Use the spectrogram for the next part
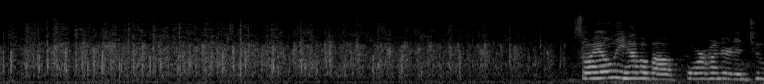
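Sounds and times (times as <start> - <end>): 
crowd applause for guests: 0.0 - 5.7
speech: 5.8 - 7.6.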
